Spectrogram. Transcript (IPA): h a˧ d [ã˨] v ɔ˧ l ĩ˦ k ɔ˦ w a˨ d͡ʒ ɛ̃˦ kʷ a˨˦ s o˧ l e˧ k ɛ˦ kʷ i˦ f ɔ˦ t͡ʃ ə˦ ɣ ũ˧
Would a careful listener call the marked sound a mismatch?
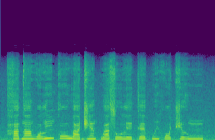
yes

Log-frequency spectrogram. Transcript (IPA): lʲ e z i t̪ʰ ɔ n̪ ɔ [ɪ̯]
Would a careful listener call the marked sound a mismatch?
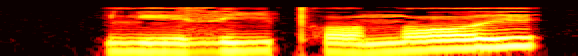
no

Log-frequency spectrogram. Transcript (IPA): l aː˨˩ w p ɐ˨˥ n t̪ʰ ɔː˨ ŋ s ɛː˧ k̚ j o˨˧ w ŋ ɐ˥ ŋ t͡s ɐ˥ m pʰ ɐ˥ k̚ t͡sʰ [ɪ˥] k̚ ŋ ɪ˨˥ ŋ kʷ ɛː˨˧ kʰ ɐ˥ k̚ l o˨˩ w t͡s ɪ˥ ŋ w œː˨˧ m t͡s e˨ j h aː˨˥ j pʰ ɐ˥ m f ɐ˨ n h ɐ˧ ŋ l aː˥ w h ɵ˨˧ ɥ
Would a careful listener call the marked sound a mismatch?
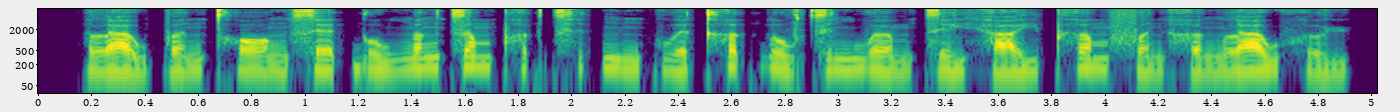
no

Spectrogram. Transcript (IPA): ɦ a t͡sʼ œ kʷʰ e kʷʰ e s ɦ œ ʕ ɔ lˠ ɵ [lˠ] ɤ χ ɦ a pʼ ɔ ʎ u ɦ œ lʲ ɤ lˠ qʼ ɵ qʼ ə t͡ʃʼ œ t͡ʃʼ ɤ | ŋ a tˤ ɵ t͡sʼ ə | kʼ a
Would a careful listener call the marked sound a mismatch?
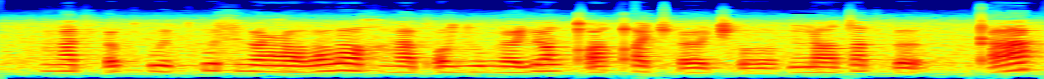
no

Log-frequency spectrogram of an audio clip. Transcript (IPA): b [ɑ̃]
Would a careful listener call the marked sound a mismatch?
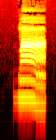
yes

